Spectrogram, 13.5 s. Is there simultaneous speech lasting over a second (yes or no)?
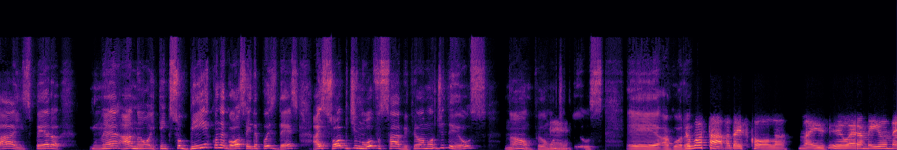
no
